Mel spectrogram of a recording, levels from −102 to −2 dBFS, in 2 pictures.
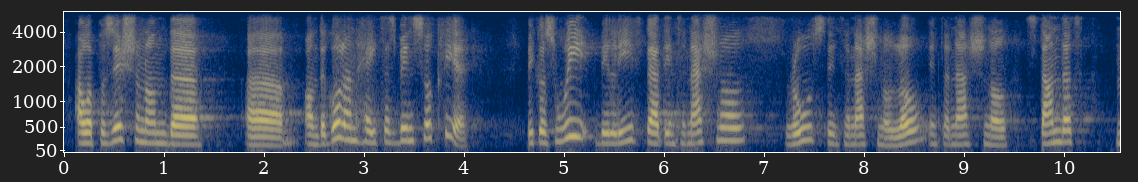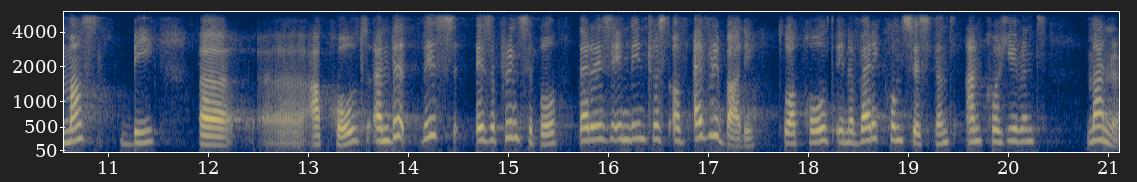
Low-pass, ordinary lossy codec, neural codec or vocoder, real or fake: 5.4 kHz; Opus, 16 kbps; none; real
